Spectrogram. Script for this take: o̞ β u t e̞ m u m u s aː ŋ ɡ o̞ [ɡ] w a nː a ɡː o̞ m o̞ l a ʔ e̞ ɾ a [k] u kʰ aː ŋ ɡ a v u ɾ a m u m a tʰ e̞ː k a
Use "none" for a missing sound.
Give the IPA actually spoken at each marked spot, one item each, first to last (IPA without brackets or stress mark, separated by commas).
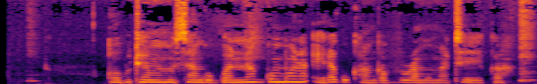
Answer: ɡ, ɡ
